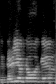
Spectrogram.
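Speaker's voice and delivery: high-pitched imitated ribbing; playful high mimicry of teasing; mock teasing. They're like.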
